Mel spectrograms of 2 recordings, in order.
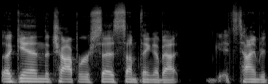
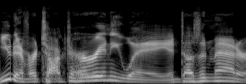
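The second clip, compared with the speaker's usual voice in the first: strange, processed-sounding, pitched-down villain voice. Recapping a scene where the chopper throws shade at Johnny: Freddy voice. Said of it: "I'm giving him the Freddy voice".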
